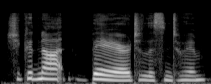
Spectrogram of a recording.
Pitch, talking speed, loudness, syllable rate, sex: 215 Hz, 225 wpm, -16 LUFS, 4.8 syllables/s, female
